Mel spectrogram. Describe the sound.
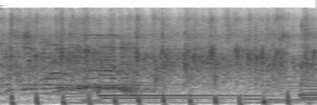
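Audience applause greets a woman invited up by a host at a live show. The clapping is steady and dense, with a regular beat and sustained tones running underneath.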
